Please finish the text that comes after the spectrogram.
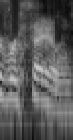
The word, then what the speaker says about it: Versailles: My favorite pronunciation is Versailles, Kentucky. Versailles. Oh, it's Versailles.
